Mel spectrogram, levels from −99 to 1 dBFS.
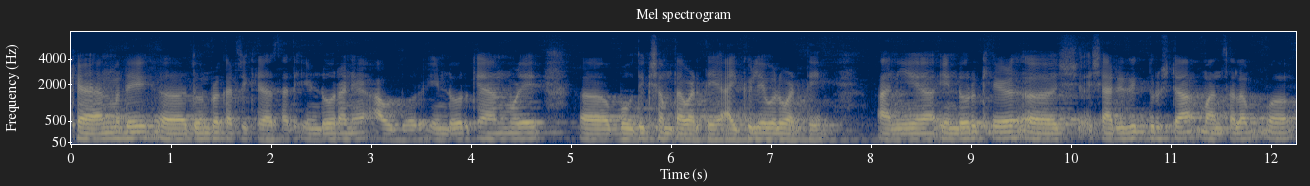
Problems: background sounds at intervals, echo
